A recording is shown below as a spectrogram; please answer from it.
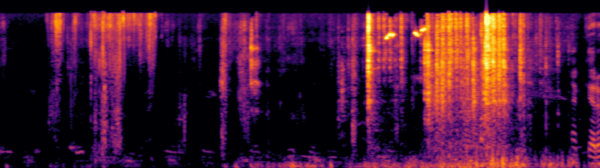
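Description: Handling noise from a phone on a selfie stick carried while walking: scattered knocks and rustles, growing louder and busier about three seconds in, with a couple of faint high chirps a couple of seconds later.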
